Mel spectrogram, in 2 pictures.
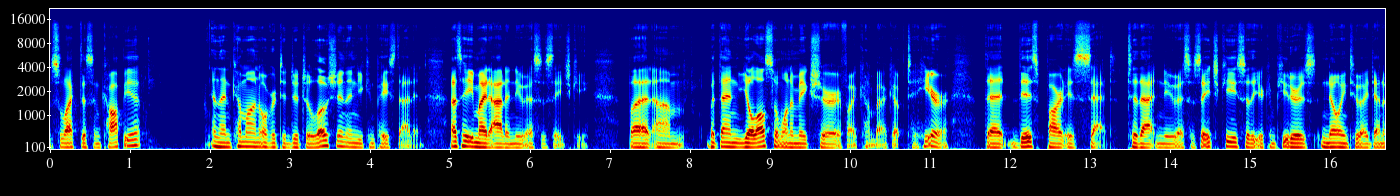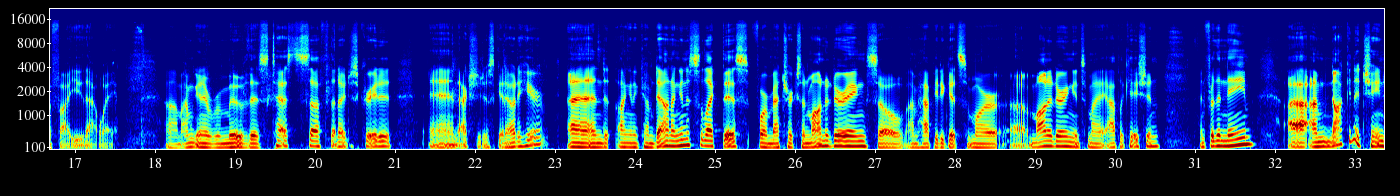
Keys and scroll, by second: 0.7 typing, 1.2 super+Tab, 3.8 super+v, 7.9 super+Tab, 8.9 Up, 9.0 Up, 9.3 Up, 10.9 Return, 18.3-19.9 typing, 21.5 ctrl+a, 21.5-22.3 typing, 22.7 super+Tab, 32.8 BackSpace.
